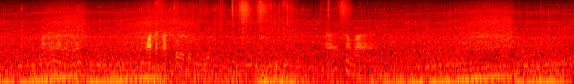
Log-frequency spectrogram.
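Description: A bus engine rumbles low and steady as the bus drives slowly.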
